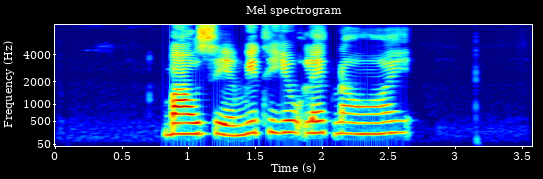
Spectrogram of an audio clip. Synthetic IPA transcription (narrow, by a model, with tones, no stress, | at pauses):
ba˧wsi˩˦əŋwi˦˥t̪ʰːa˧ju˦˥ʔle˦˥k̚nɔː˦˥j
